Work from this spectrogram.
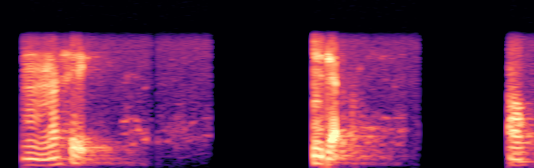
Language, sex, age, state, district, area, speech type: Malayalam, male, 18-30, Kerala, Wayanad, rural, conversation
